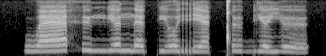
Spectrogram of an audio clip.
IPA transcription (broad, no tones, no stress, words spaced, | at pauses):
wæ hymʲœnɛ pʲorʲæ ǃʉbʲœjø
